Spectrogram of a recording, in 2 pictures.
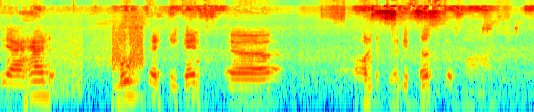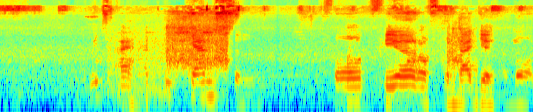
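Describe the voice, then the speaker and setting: A man talks at a fairly slow pace, with long, frequent pauses and big swings in loudness. Noticeable background noise runs under his voice. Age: 60s. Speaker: poet. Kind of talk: panel discussion. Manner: halting.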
